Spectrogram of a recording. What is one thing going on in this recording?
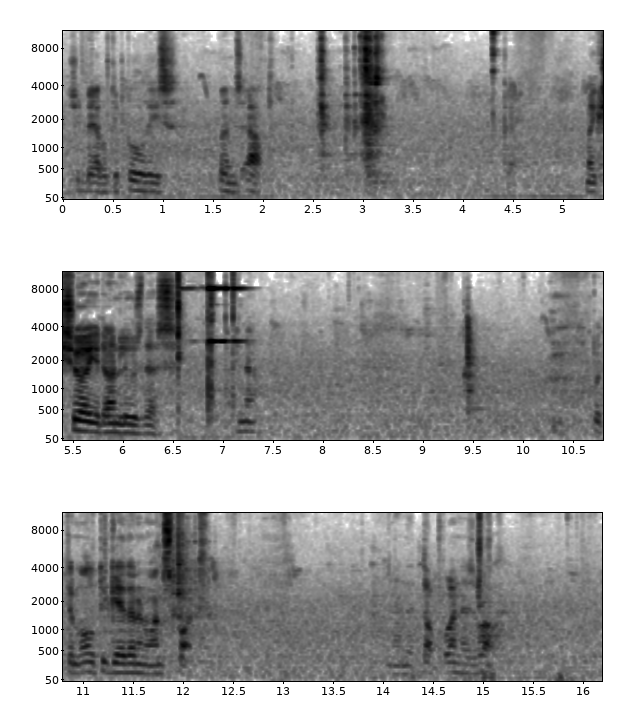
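Metal pliers click and scrape against a brake caliper.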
